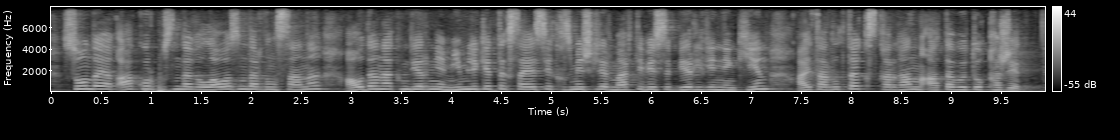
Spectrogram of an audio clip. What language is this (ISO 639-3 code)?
kaz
